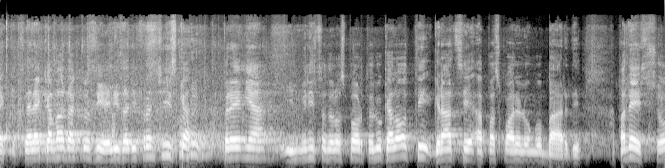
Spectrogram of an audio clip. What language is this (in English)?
Italian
